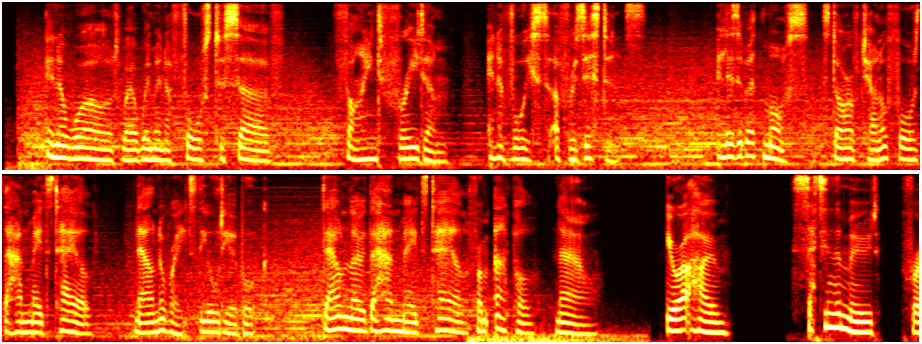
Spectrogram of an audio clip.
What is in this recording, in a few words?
Commercial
